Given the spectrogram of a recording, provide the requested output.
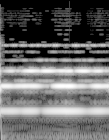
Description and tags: real organ slow rotary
